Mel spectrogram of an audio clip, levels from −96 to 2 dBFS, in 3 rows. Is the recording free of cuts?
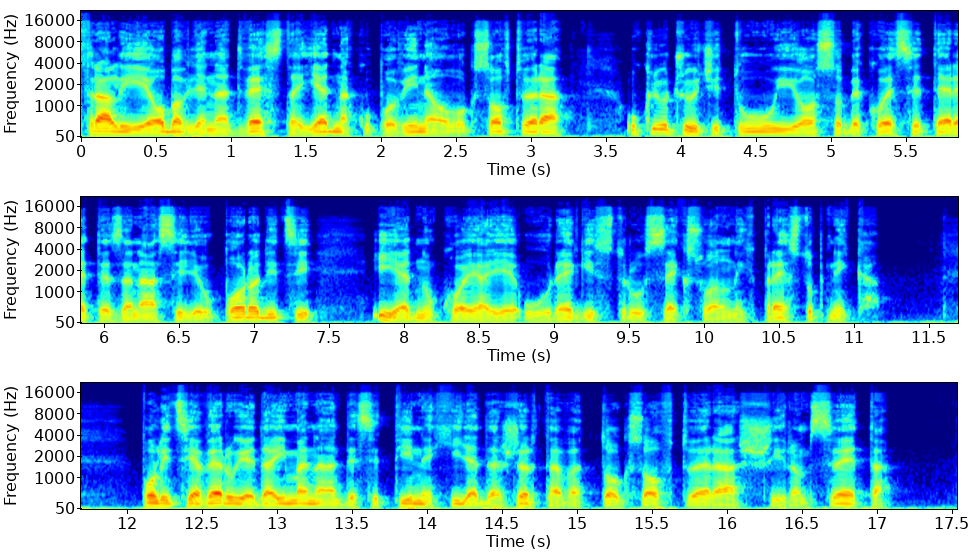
yes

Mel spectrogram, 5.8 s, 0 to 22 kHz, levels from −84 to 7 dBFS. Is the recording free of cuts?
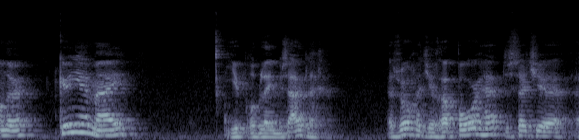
no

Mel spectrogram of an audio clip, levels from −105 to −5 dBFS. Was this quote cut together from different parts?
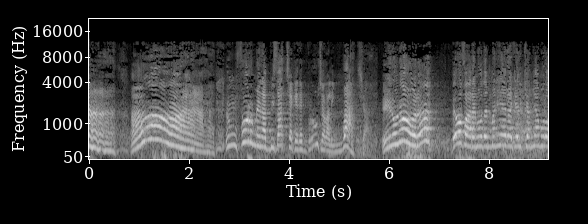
yes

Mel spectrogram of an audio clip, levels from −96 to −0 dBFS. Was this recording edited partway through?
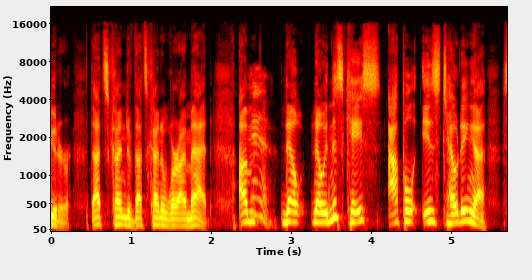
no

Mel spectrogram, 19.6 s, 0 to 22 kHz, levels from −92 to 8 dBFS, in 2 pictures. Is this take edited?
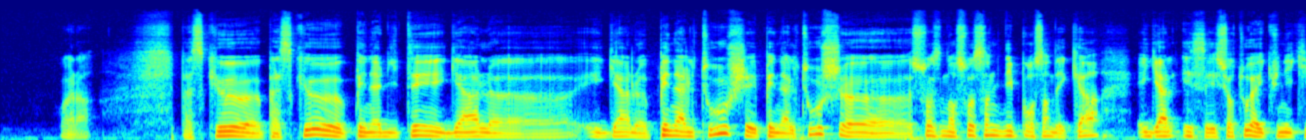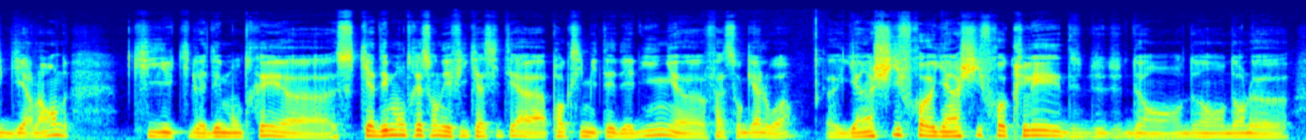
yes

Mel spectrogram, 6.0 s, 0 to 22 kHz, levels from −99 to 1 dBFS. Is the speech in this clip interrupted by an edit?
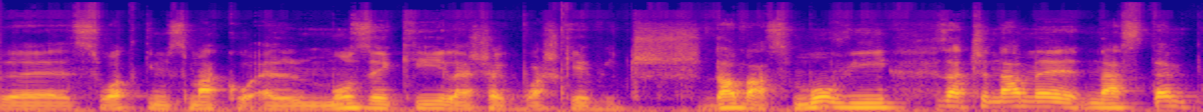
no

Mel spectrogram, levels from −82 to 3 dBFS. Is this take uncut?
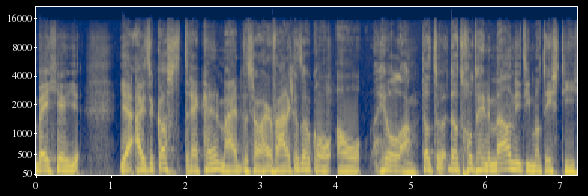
no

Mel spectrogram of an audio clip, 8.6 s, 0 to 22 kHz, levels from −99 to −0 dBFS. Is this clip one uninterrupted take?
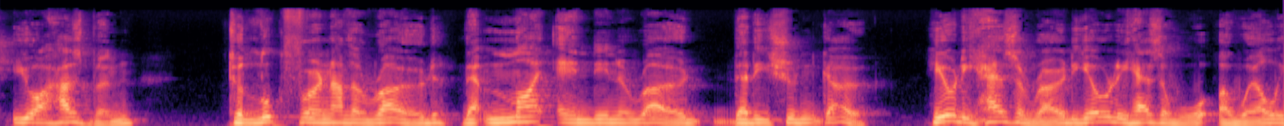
yes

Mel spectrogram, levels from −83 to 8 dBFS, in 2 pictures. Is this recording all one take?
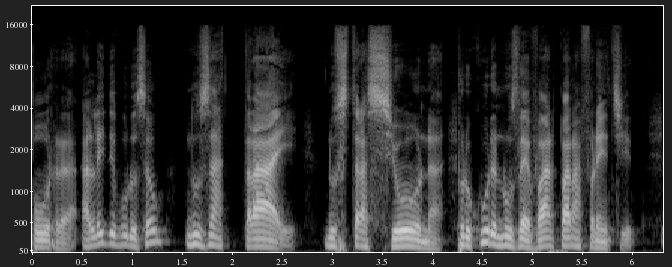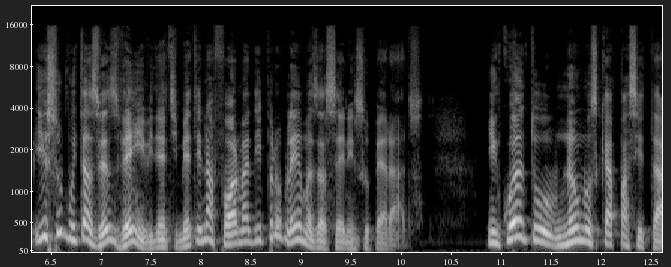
no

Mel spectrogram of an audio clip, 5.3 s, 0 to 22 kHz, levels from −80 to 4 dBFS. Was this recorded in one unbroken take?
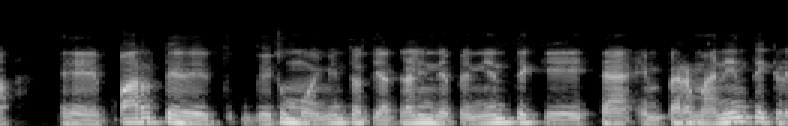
no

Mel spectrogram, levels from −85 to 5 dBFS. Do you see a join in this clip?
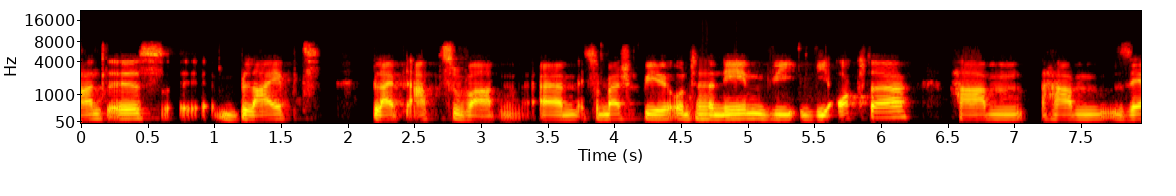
yes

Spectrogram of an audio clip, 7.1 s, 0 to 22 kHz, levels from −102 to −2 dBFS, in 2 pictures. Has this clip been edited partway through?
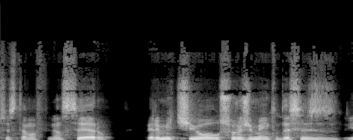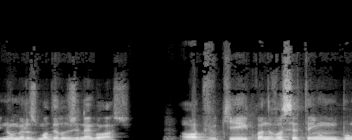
no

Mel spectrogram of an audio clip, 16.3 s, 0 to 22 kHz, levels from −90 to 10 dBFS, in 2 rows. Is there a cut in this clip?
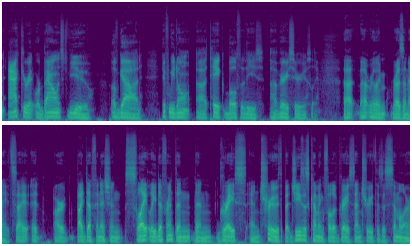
yes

